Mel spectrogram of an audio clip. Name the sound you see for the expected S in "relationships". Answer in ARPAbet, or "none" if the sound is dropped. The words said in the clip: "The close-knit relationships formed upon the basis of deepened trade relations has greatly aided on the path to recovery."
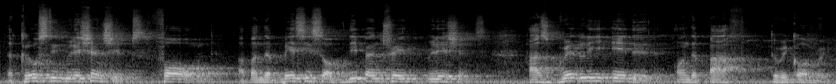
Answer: S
